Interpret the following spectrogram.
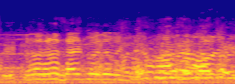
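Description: Several men talking at once, the voices overlapping in casual chatter.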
